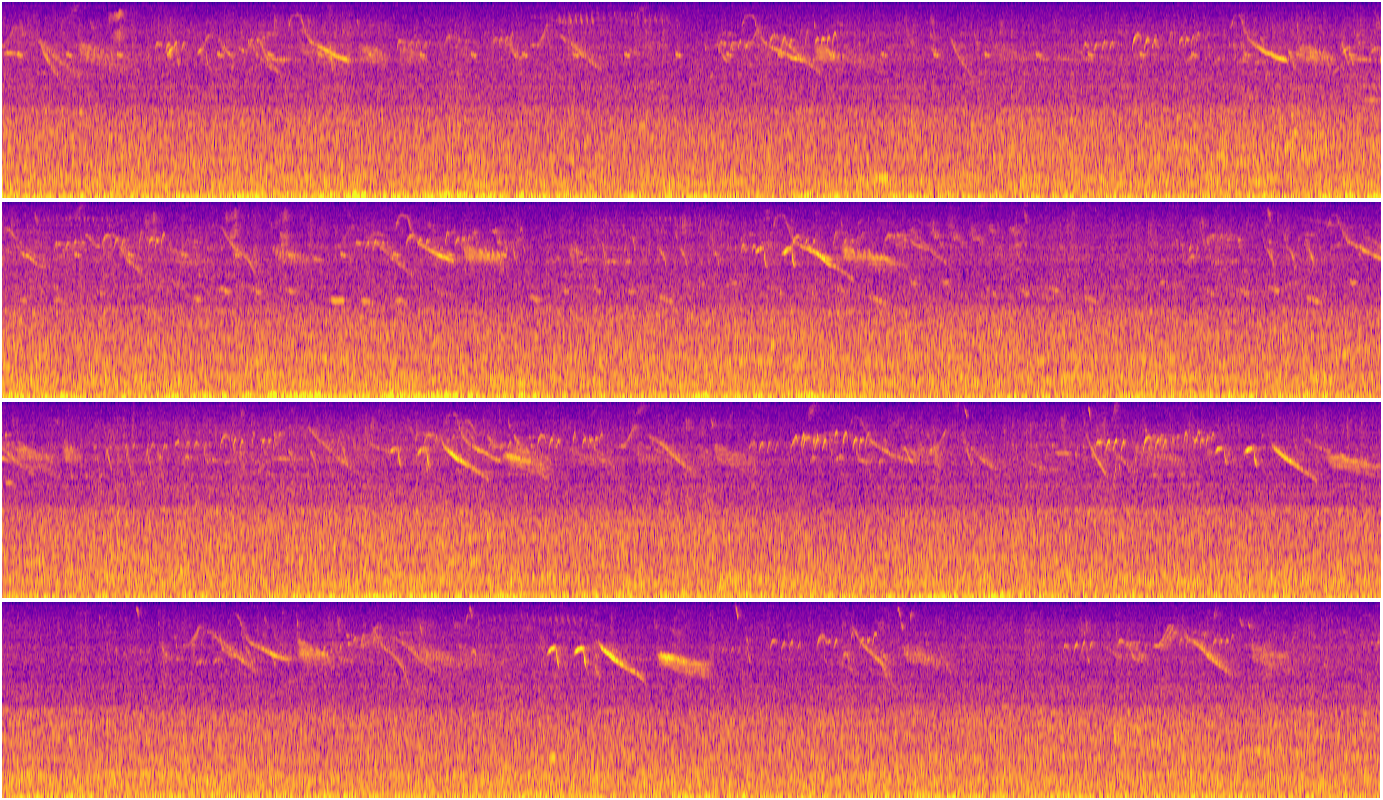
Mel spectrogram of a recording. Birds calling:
Yellow-backed Oriole (Icterus chrysater), Rufous-collared Sparrow (Zonotrichia capensis), Yellow-faced Grassquit (Tiaris olivaceus)

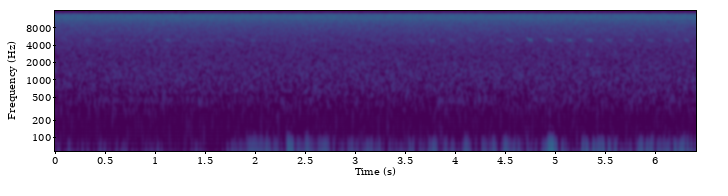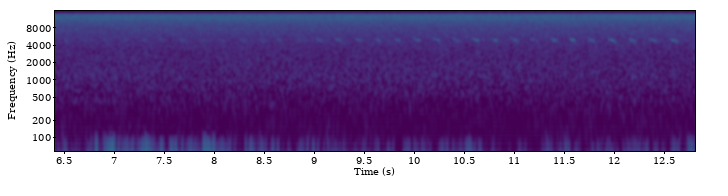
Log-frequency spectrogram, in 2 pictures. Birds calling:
American Pipit (Anthus rubescens)

